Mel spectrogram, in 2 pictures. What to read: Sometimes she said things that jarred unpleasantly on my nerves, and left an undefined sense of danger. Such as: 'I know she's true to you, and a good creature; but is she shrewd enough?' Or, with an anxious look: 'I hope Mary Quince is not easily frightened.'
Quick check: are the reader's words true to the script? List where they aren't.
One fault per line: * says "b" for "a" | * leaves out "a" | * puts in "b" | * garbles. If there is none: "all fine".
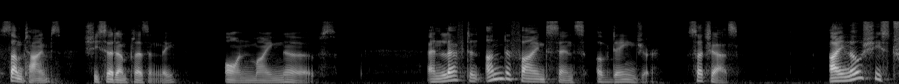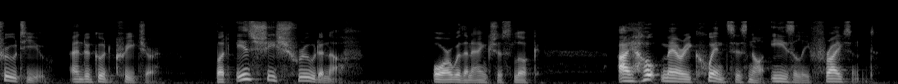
* leaves out "things that jarred"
